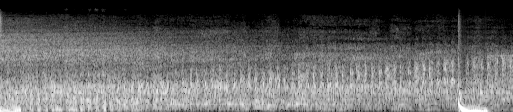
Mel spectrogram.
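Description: Breakdown in a fast, hard electronic dance track: the kick drum drops out, leaving a dense, rattling noise texture without bass, and one deep kick drum hits just before the end.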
